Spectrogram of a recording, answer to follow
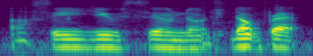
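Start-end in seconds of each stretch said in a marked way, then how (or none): none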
